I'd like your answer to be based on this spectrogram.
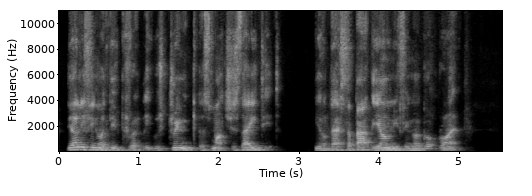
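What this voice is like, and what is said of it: London Cockney accent. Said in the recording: “a London accent ... a little Cockney from London”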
